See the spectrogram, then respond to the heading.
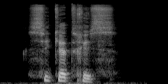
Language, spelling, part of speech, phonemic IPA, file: French, cicatrices, noun, /si.ka.tʁis/, LL-Q150 (fra)-cicatrices.wav
- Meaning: plural of cicatrice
